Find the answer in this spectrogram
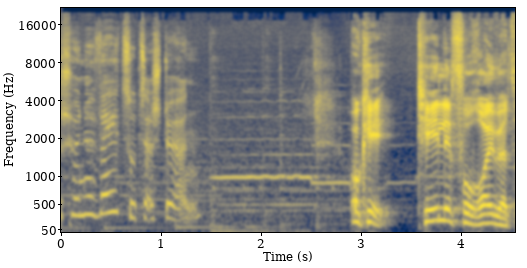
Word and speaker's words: Telophoroi: Okay, Telephoroi wird es ausgesprochen.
